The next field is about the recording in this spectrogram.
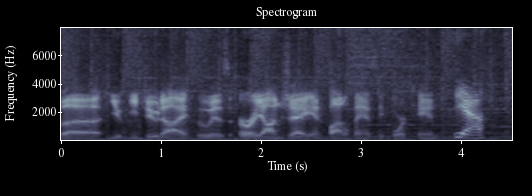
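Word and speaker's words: Urianger: Fantasy 14 yeah oh is that how you pronounce that name yes what are you kidding I've been reading it as Yuri anger the whole time I almost there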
